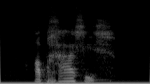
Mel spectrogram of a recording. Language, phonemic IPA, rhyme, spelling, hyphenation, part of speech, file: Dutch, /ˌɑpˈxaː.zis/, -aːzis, Abchazisch, Ab‧cha‧zisch, proper noun, Nl-Abchazisch.ogg
- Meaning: Abkhaz; language spoken in Abkhazia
